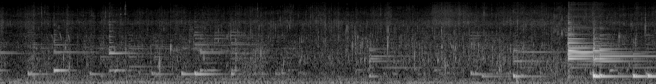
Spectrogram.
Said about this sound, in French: Un troupeau de vaches.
